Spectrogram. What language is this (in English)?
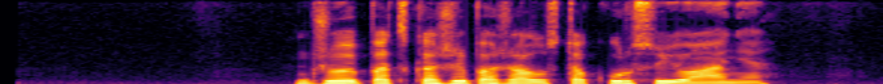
Russian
